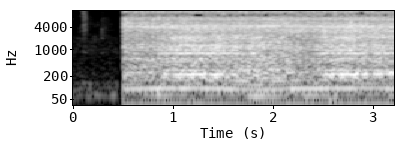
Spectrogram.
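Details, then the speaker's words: 1988 VW Cabriolet, Bosch CIS fuel injection, idling cold: uneven lumpy idle with buzzing motor-mount vibration, caused by a loose ground on the idle stabilizer valve; idle is fine once warm. "the car's idling here, and it's idling cold right now. And I want you to pay attention to one thing. So you could see the idling and how rough it is. You can hear the vibration of the motor mount."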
